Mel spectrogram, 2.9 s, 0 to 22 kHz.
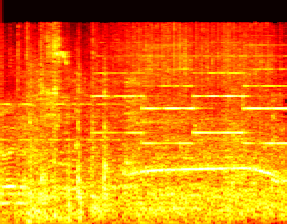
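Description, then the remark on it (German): A train's automatic doors close at 5 in the morning with a steady, high electronic warning tone held over the rumble of the carriage, with faint voices in the background. “Die Türen gehen immer automatisch zu, aber wenn jetzt jemand wieder den Knopf drückt, weil die Bahn noch nicht losfährt.”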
